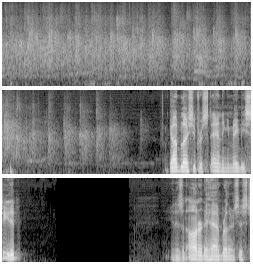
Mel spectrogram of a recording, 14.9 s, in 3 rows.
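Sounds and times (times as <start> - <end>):
audience clapping hands: 0.0 - 8.4
speech: 8.4 - 10.4, 13.5 - 14.9.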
